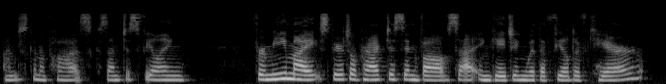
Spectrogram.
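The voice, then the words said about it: Choked-up, emotional voice. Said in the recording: “Oh, I'm getting choked up.”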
